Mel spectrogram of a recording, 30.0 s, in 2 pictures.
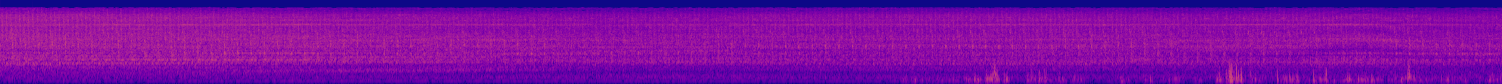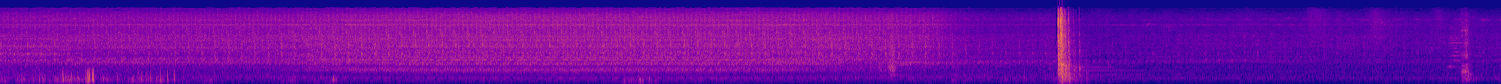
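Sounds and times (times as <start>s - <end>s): car engine idling: 0.0s - 30.0s
sharp bang: 25.6s - 26.0s.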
